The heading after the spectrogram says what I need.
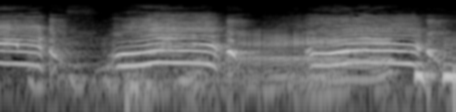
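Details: Newborn baby boy crying in hospital around his first bath: two loud, high-pitched wailing bursts with a brief breath between, a vigorous newborn cry.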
